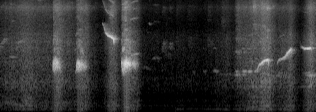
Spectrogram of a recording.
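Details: Evening song of a white-rumped shama, used to goad other shamas into replying: a few loud chirps and a falling whistle, a pause, then rising slurred whistles and clipped notes.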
